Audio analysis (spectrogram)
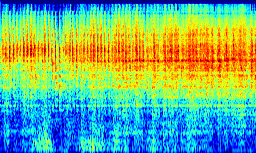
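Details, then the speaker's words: Wood lathe turning a cross-grain bowl with a bowl gouge, peeling side grain: hissing cut with a pulsing rattle, vibration from too heavy a cut; remedy is taking off less wood. "So when I hear that vibration from the top, I reduce the amount of wood I'm taking off."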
